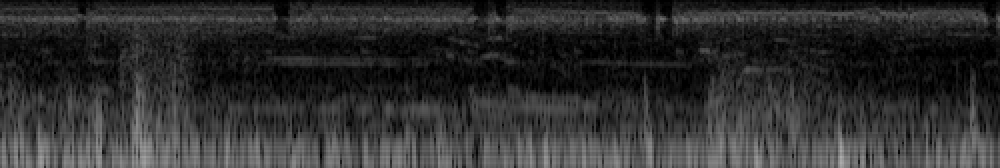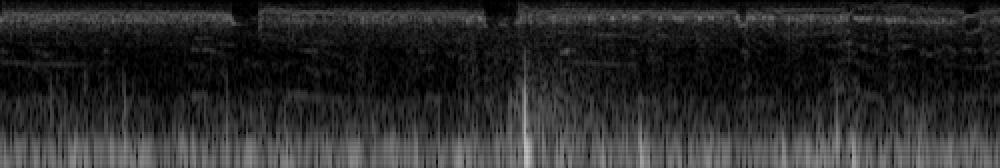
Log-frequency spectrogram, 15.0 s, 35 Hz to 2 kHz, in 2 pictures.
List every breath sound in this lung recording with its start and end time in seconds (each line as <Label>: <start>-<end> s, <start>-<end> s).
Inhalation: 0.84-1.49 s, 5.30-6.20 s, 11.25-12.15 s
Crackles: 0.84-1.49 s, 5.31-6.21 s, 11.25-12.15 s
